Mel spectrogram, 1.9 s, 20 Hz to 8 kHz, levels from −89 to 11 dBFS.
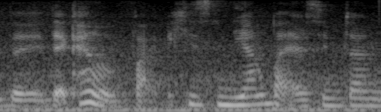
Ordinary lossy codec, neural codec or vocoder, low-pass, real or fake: none; none; none; real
